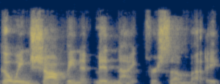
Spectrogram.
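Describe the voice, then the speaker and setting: A woman speaks in a very deep, low voice with a Southern accent. Her intonation stays fairly even. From US South, Atlanta. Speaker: training school founder. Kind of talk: interview.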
